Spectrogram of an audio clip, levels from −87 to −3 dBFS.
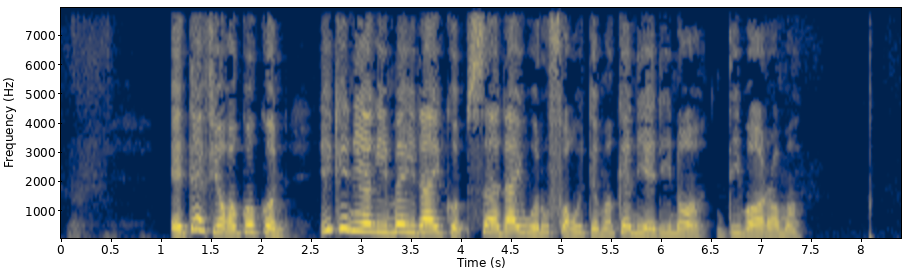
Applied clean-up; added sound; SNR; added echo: none; none; none; none.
